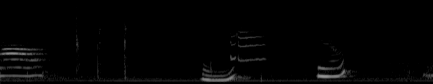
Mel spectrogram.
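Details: Young Bengal kitten sitting in a person's lap while being petted, giving two short rising-falling meows about a second apart after a brief higher cry; soft clicks and a steady low hum in the background.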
